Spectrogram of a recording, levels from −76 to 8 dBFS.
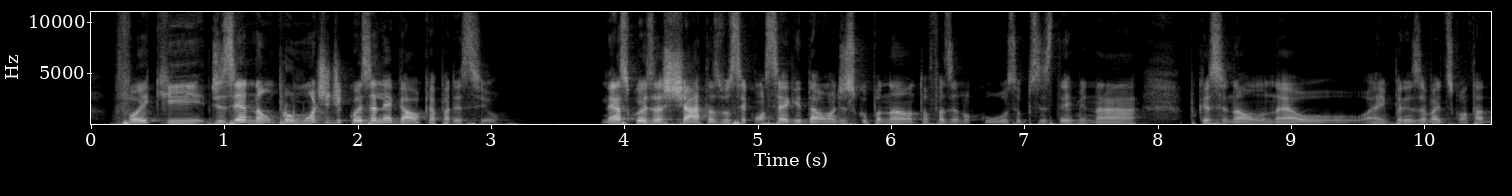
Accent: Brazilian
